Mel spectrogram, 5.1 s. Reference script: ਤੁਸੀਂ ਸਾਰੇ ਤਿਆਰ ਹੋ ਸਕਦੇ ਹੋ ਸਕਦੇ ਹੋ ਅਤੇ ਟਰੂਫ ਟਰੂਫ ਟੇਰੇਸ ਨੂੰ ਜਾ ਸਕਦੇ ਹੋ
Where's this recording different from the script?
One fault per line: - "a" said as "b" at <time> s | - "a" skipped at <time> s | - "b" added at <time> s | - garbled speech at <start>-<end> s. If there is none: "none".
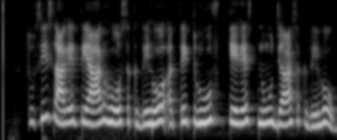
- "ਸਕਦੇ ਹੋ" skipped at 2.4 s
- "ਟਰੂਫ" skipped at 3.3 s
